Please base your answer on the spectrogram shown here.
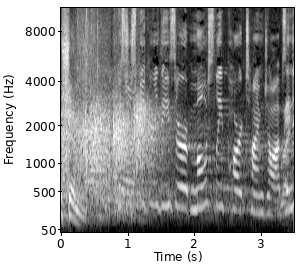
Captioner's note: some Applause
